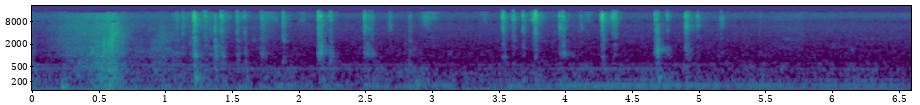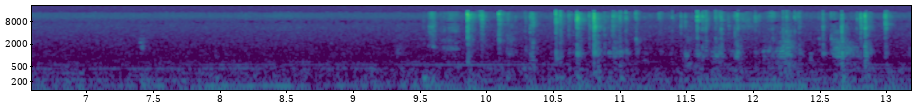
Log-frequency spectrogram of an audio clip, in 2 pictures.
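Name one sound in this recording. Keys clatter as someone types quickly on a keyboard.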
